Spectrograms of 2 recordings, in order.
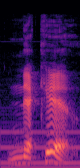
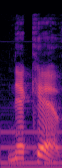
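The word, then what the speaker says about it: neqev: This is the Hebrew word nekev. Nekev, if you're trying to write it down and spell it out, that's N as in Nancy, E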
